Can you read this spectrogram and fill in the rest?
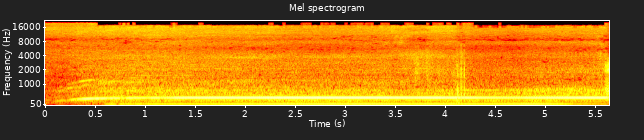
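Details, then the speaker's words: Sandblaster cabinet at MakeHaven: the motor spins up to a steady, even whine with a constant airy rush and no wavering or rattle. Extractor running normally before blasting. "i'm gonna push the foot pedal to make it go a little spurting in the beginning is okay"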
